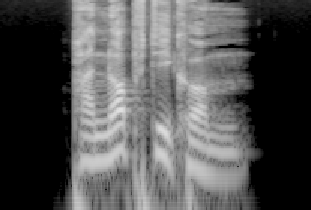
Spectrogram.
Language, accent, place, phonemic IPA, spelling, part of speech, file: German, Germany, Berlin, /paˈnɔptikʊm/, Panoptikum, noun, De-Panoptikum.ogg
- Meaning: 1. wax museum, waxworks 2. panopticon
